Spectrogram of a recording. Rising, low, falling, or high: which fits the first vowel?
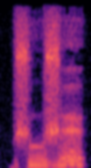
low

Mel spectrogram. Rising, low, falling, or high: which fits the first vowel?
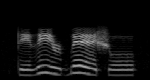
low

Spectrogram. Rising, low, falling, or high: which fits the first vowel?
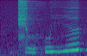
low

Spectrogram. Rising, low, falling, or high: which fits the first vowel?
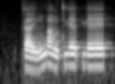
low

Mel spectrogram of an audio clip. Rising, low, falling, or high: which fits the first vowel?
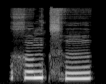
high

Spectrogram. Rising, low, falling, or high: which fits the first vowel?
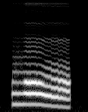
falling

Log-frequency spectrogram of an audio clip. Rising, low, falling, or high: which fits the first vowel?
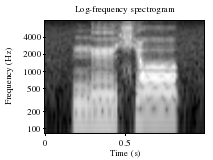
low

